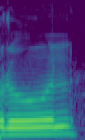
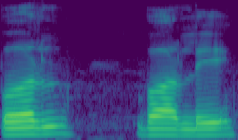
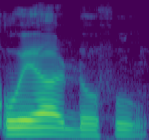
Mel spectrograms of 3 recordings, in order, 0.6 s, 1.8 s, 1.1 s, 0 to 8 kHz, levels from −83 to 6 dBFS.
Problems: constant background noise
